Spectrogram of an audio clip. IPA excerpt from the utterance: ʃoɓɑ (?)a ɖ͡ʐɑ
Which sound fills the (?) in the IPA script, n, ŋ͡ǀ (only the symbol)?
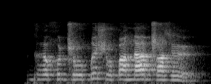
n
